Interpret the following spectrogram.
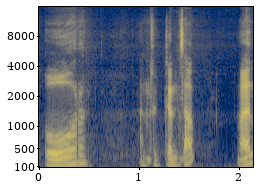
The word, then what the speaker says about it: Åre: Donc c'est pas Ar, comme je disais. Mais en fait, le A avec le rond dessus, c'est plus une sorte de O. Donc c'est plus Or, un truc comme ça.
